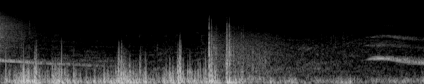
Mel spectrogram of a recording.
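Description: Fireworks going off: a rapid string of sharp cracks and bangs through the first two and a half seconds, thinning to scattered fainter pops.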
